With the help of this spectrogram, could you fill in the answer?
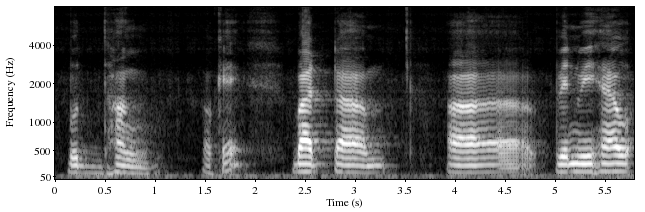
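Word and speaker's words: buddhaṃ: And these are like buddhang. It's like a nasal sound, and you don't really close your lip when you say like Amrut. I heard him pronouncing like buddham. You don't have to close your lip, you have to open it, buddhang.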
